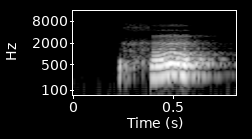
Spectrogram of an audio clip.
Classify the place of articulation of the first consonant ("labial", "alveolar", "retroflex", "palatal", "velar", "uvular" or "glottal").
velar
